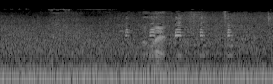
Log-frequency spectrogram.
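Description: Steady low rumble of an idling semi-truck diesel engine, with a few faint ticks between about two and three and a half seconds in.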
